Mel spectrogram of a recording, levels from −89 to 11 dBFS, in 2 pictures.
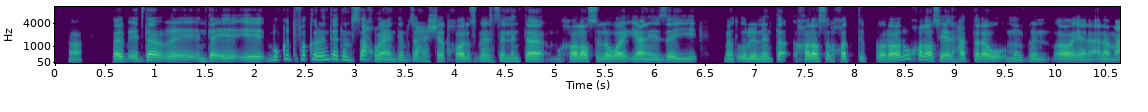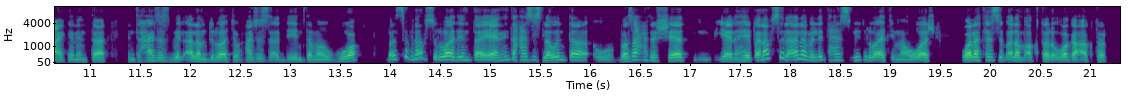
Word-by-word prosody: آه -, -, -3 dB, 0.3 s
طيب 130 Hz, -, +3 dB
أنت 155 Hz, +3 st, -3 dB
أ 175 Hz, -, +10 dB, 0.4 s
أ -, -, -7 dB
أنت 140 Hz, -, -3 dB
آآ -, -, +3 dB, 0.4 s
آآ -, -, -6 dB
ممكن 195 Hz, +9 st, -4 dB
تفكر 240 Hz, -1 st, -2 dB
إن -, -, +3 dB
أنت 225 Hz, +3 st, -1 dB
تمسحه، 210 Hz, -6 st, 0 dB
يعني 115 Hz, 0 st, 0 dB
تمسح 160 Hz, -1 st, -5 dB
الشات 145 Hz, +3 st, -3 dB
خالص 145 Hz, +2 st, +1 dB
بحيث 150 Hz, +2 st, -6 dB
إن 145 Hz, 0 st, -3 dB
أنت 70 Hz, -, +3 dB
م -, -, -19 dB
خلاص 155 Hz, +5 st, +4 dB
اللي 125 Hz, -, -1 dB
هو -, -, +4 dB
يعني 115 Hz, -2 st, 0 dB
زي 130 Hz, +2 st, -3 dB, 0.3 s
ما -, -, -4 dB
تقول 140 Hz, -1 st, -2 dB
إن 135 Hz, +1 st, -2 dB
أنت 140 Hz, -1 st, -1 dB
خلاص 140 Hz, 0 st, +4 dB
أنا 125 Hz, -4 st, -6 dB
أخدت 145 Hz, -1 st, -1 dB
القرار 120 Hz, -3 st, +3 dB
وخلاص، -, -, +2 dB
يعني 125 Hz, -1 st, 0 dB
حتى 145 Hz, -2 st, -1 dB
لو 130 Hz, +1 st, +1 dB
ممكن 140 Hz, -5 st, -8 dB
آه 130 Hz, -3 st, +4 dB
يعني 110 Hz, 0 st, -2 dB
أنا 120 Hz, -1 st, -1 dB
معاك 120 Hz, +2 st, +1 dB
إن 115 Hz, -, -7 dB
أنت 115 Hz, -1 st, 0 dB, 0.2 s
أنت 125 Hz, -, -11 dB
حاسس 150 Hz, -1 st, -3 dB
بالألم 125 Hz, +3 st, -1 dB
دلوقتي 125 Hz, +3 st, 0 dB
وحاسس 135 Hz, +2 st, -7 dB
قدّ -, -, -7 dB
إيه -, -, -3 dB
أنت 130 Hz, -, -8 dB
موجوع، 110 Hz, +9 st, 0 dB, 0.3 s
بس 390 Hz, -, -1 dB
في -, -, -3 dB
نفس -, -, -2 dB
الوقت 200 Hz, -1 st, +4 dB
أنت 190 Hz, -1 st, -4 dB
يعني 165 Hz, -, +3 dB
أنت 205 Hz, -, -3 dB
حاسس 190 Hz, -2 st, -2 dB
لو 155 Hz, -, +3 dB
أنت 195 Hz, -1 st, -2 dB, 0.2 s
و 125 Hz, -1 st, -10 dB
مسحت 180 Hz, +3 st, 0 dB
الشات 140 Hz, -, +3 dB, 0.4 s
يعني 135 Hz, 0 st, +2 dB
هيبقى 150 Hz, +3 st, +1 dB
نفس 265 Hz, +6 st, +1 dB
الألم 240 Hz, -, +1 dB
اللي 175 Hz, +3 st, -1 dB
أنت 185 Hz, -, -9 dB
حاسس 180 Hz, -2 st, -1 dB
بيه 190 Hz, -, -6 dB
دلوقتي 165 Hz, -, -1 dB
ما 110 Hz, -, -6 dB
هواش 110 Hz, +1 st, +1 dB, 0.3 s
ولا -, -, +8 dB
هتحس 180 Hz, +1 st, 0 dB
بألم -, -, +1 dB
أكتر، -, -, 0 dB
ووجع -, -, +2 dB
أكتر؟ -, -, -3 dB
140 Hz, 235 wpm, -23 LUFS, 125-175 Hz, 0.4 s, أ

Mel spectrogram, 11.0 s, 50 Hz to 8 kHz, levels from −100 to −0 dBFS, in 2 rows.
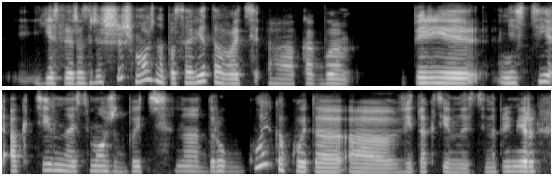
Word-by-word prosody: если 175 Hz, -, -3 dB
разрешишь, 195 Hz, -, +6 dB
можно 250 Hz, -2 st, -4 dB
посоветовать, 180 Hz, -2 st, -2 dB
а, 160 Hz, -2 st, -10 dB
как 165 Hz, -2 st, -9 dB
бы 160 Hz, 0 st, -4 dB, 0.6 s
пе 180 Hz, -2 st, +4 dB
нести 185 Hz, +6 st, 0 dB
активность, 180 Hz, -1 st, -3 dB
может 175 Hz, -3 st, -1 dB
быть, 170 Hz, -1 st, +5 dB
на 175 Hz, -1 st, -8 dB
другой 170 Hz, -, -7 dB
какой-то, 160 Hz, -7 st, -1 dB
а, 140 Hz, -2 st, -1 dB
вид 145 Hz, +2 st, -5 dB
активности, 135 Hz, -2 st, -7 dB
например, 165 Hz, +2 st, 0 dB
170 Hz, 105 wpm, -24 LUFS, 155-180 Hz, 0.6 s, разрешишь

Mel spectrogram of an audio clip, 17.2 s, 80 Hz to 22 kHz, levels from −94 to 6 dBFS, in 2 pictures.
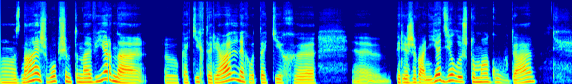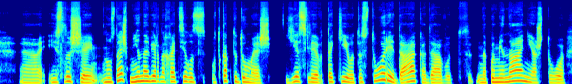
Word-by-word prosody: э, 165 Hz, 0 st, -5 dB
знаешь, 235 Hz, -, +4 dB
в 195 Hz, -, -1 dB
общем-то, 210 Hz, -4 st, 0 dB
наверно, 185 Hz, -, +3 dB, 0.3 s
э, 155 Hz, 0 st, -7 dB
каких-то 165 Hz, +1 st, -5 dB
реальных 215 Hz, -, +4 dB
вот 165 Hz, -, -6 dB
таких, 160 Hz, -1 st, -6 dB
э, 145 Hz, -1 st, -1 dB, 0.6 s
э, 75 Hz, -1 st, -9 dB, 0.2 s
переживаний 165 Hz, -3 st, 0 dB
Я 265 Hz, -, +8 dB
делаю, 225 Hz, -1 st, +3 dB
что 195 Hz, 0 st, -2 dB
могу, 185 Hz, -6 st, -2 dB
да. 175 Hz, +9 st, +1 dB, 0.9 s
Э, 155 Hz, -1 st, -7 dB
и 180 Hz, -, -7 dB
слушай, 180 Hz, -5 st, +1 dB
ну, 185 Hz, +2 st, -2 dB
знаешь, 265 Hz, +8 st, +1 dB
мне, 200 Hz, +3 st, +3 dB
наверно, 225 Hz, -2 st, +2 dB
хотелось 210 Hz, -2 st, -3 dB
Вот 175 Hz, 0 st, -14 dB
как 245 Hz, -, -1 dB
ты 210 Hz, -, -3 dB
думаешь, 160 Hz, -7 st, -2 dB, 0.3 s
если 185 Hz, 0 st, 0 dB
в -, -, -6 dB
такие 200 Hz, +1 st, -1 dB
вот 175 Hz, 0 st, -4 dB
истории, 240 Hz, +5 st, +1 dB
да, 180 Hz, -, +2 dB
когда 165 Hz, -4 st, -2 dB
вот 150 Hz, 0 st, -9 dB, 0.4 s
напоминание, 185 Hz, +4 st, +1 dB
что 160 Hz, -2 st, -5 dB
180 Hz, 140 wpm, -21 LUFS, 160-215 Hz, 0.9 s, Я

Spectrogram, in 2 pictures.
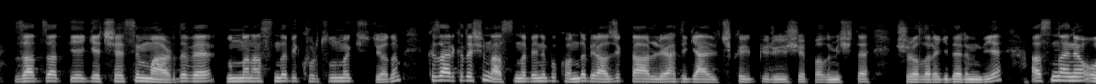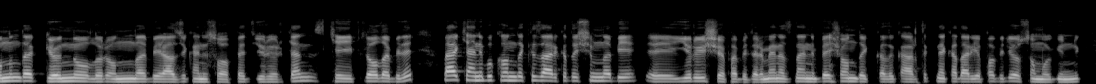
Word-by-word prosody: zat 145 Hz, +2 st, +1 dB
zat 150 Hz, -1 st, -1 dB
diye 145 Hz, 0 st, +1 dB
geçesim 145 Hz, +1 st, 0 dB
vardı 120 Hz, +4 st, +2 dB
ve 145 Hz, +1 st, +3 dB
bundan 145 Hz, +1 st, +2 dB
aslında 150 Hz, +1 st, -2 dB
bir 155 Hz, -, -6 dB
kurtulmak 150 Hz, +2 st, -4 dB
istiyordum. 125 Hz, +9 st, -4 dB, 0.3 s
Kız 185 Hz, +1 st, -3 dB
arkadaşım 185 Hz, +1 st, +1 dB
da -, -, +3 dB
aslında 140 Hz, +4 st, 0 dB
beni 150 Hz, +1 st, 0 dB
bu 160 Hz, -, -6 dB
konuda 140 Hz, +2 st, 0 dB
birazcık 140 Hz, +1 st, 0 dB
darlıyor. 130 Hz, -2 st, +3 dB
“Hadi 125 Hz, 0 st, -5 dB
gel, 120 Hz, -1 st, +1 dB
çıkıp 125 Hz, +3 st, -6 dB
yürüyüş 120 Hz, 0 st, -3 dB
yapalım.“ 115 Hz, -1 st, -2 dB
işte, 120 Hz, +2 st, -3 dB, 0.2 s
“şuralara 120 Hz, 0 st, 0 dB
gidelim.“ 120 Hz, -1 st, +1 dB
diye. 160 Hz, -, 0 dB, 0.3 s
Aslında 190 Hz, +3 st, +1 dB
hani 180 Hz, -1 st, +5 dB
onun 160 Hz, +1 st, +3 dB
da 165 Hz, -1 st, +5 dB
gönlü 145 Hz, +2 st, +5 dB
olur, 135 Hz, -2 st, +1 dB
onunla 130 Hz, 0 st, +3 dB
birazcık, 125 Hz, +1 st, +1 dB
hani, 125 Hz, -1 st, +1 dB
sohbet 125 Hz, +1 st, -4 dB
yürürken 125 Hz, +8 st, -2 dB
s 155 Hz, -, -14 dB
keyifli 140 Hz, +1 st, 0 dB
olabilir. 150 Hz, +4 st, +1 dB, 0.3 s
Belki, 205 Hz, 0 st, +5 dB
hani, 190 Hz, -1 st, +3 dB
bu 190 Hz, -, -1 dB
konuda 185 Hz, 0 st, +1 dB
kız 185 Hz, +1 st, -5 dB
arkadaşımla 170 Hz, -1 st, 0 dB
bir, 165 Hz, 0 st, 0 dB
eee, 145 Hz, -5 st, -2 dB
yürüyüş 145 Hz, +3 st, +1 dB
yapabilirim 120 Hz, -2 st, -1 dB
en 140 Hz, -, +3 dB
azından 135 Hz, +1 st, -1 dB
hani 135 Hz, -1 st, +1 dB
5-10 145 Hz, 0 st, 0 dB
dakikalık, 130 Hz, -1 st, -4 dB
artık 130 Hz, +4 st, -4 dB
ne 140 Hz, -1 st, 0 dB
kadar 135 Hz, 0 st, -1 dB
yapabiliyorsam 135 Hz, -1 st, -2 dB
o 115 Hz, 0 st, -2 dB
günlük. 120 Hz, +2 st, 0 dB
140 Hz, 175 wpm, -24 LUFS, 125-155 Hz, 0.3 s, hani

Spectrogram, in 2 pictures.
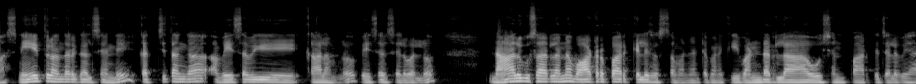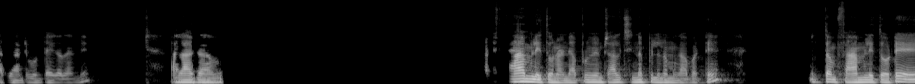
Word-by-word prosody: స్నేహితులు 135 Hz, +7 st, +4 dB
అందరూ 120 Hz, -1 st, +1 dB
కలిసండి, 105 Hz, -1 st, -1 dB, 0.2 s
ఖచ్చితంగా 125 Hz, +3 st, -1 dB, 0.2 s
ఆ -, -, -3 dB
వేసవి 110 Hz, +1 st, +2 dB, 0.5 s
కాలంలో, 100 Hz, +1 st, -2 dB
వేసవి 100 Hz, +1 st, -3 dB
సెలవుల్లో 95 Hz, -2 st, -3 dB, 0.7 s
నాలుగు 140 Hz, +7 st, +6 dB
సార్లన్నా 135 Hz, +1 st, +4 dB
వాటర్ 120 Hz, +2 st, +4 dB
పార్క్‌కి 125 Hz, -1 st, +2 dB
వెళ్ళేసొస్తామండి. 100 Hz, -4 st, -3 dB
అంటే 90 Hz, -, -9 dB
మనకి 95 Hz, +1 st, -8 dB
వండర్‌లా, 100 Hz, +1 st, +2 dB, 0.2 s
ఓషన్ 100 Hz, 0 st, -4 dB
పార్క్, 95 Hz, 0 st, -5 dB
జలవిహార్ 95 Hz, 0 st, -6 dB
లాంటివి 90 Hz, 0 st, -11 dB
ఉంటాయి 90 Hz, 0 st, -11 dB
గదండీ! 85 Hz, +2 st, -15 dB, 0.9 s
అలాగా 105 Hz, 0 st, +1 dB, 2.8 s
అంటే -, -, -17 dB
ఫ్యామిలీతోనండి. 110 Hz, -8 st, +4 dB
అప్పుడు 105 Hz, +4 st, -4 dB
మేము 100 Hz, -1 st, -1 dB
చాలా 100 Hz, +1 st, -1 dB
చిన్న 105 Hz, 0 st, 0 dB
పిల్లలం 100 Hz, -2 st, -2 dB
కాబట్టి, 85 Hz, 0 st, -6 dB, 1.0 s
మొత్తం 115 Hz, +2 st, -1 dB
ఫ్యామిలీతోటే, 105 Hz, +3 st, +2 dB
105 Hz, 110 wpm, -21 LUFS, 95-115 Hz, 2.8 s, నాలుగు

